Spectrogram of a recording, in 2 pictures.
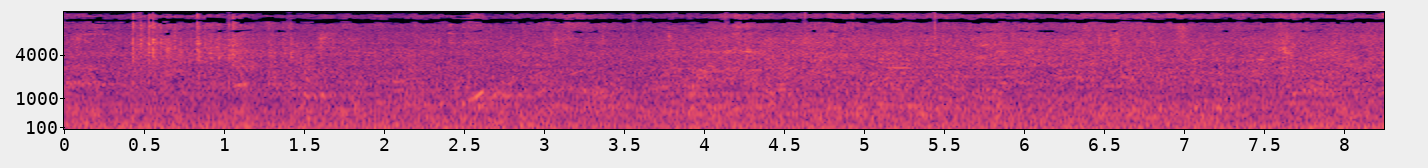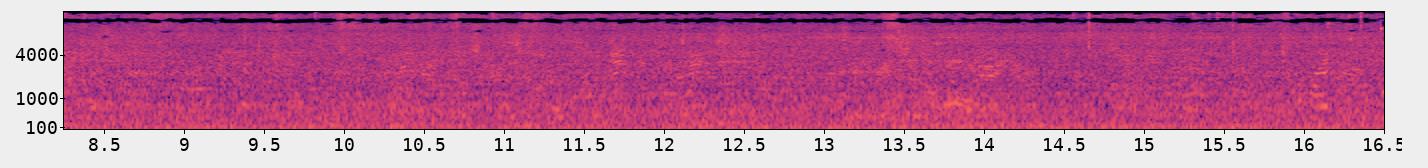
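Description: A crowd of people chatters and walks by outdoors.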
